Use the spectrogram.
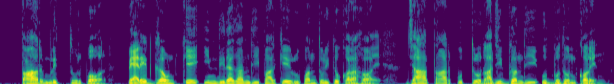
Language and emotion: Bengali, neutral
